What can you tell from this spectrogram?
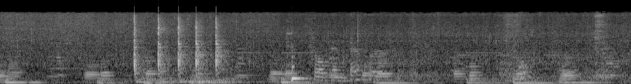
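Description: Corned beef, onion and garlic sizzling in a nonstick wok as a wooden spatula stirs them, with a quick run of five sharp knocks of the spatula on the pan about a second and a half in.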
